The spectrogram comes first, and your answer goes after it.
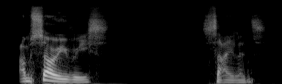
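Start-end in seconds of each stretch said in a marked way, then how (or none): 0.2-1.1 put-on voice sounding like a baby. Retelling a friend's apology from the back of the car: imitating someone sounding like a baby. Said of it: "like a, like a baby".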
